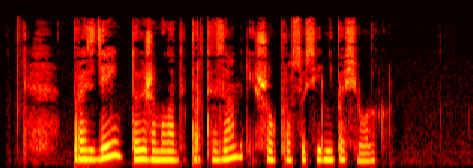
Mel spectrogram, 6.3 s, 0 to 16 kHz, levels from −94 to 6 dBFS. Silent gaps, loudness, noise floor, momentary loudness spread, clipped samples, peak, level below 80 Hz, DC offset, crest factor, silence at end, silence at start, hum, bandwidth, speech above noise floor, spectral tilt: none; -22 LUFS; -71 dBFS; 21 LU; under 0.1%; -6 dBFS; -70 dBFS; under 0.1%; 18 dB; 1.35 s; 0.2 s; none; 11 kHz; 49 dB; -5 dB/octave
